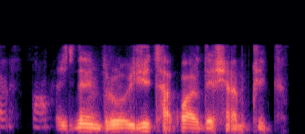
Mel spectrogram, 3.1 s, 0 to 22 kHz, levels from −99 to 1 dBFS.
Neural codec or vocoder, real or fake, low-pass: codec, 24 kHz, 3 kbps, HILCodec; fake; 5.4 kHz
